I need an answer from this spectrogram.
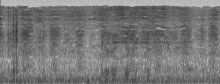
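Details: Yorkshire Terrier Lucy, a pet female, panting between games of fetch with a ball; soft, breathy puffs in a quick uneven rhythm, low and faint, with a quiet room hum beneath.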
